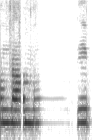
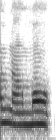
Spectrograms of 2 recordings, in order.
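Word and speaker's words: नमः: यम मस्तम जम भेदम नमा शब्द नहीं बोलना है नमा नहीं नम जैसे बोलते म सिर्फ इतना बोलना है म बोलो म आ की आवाज म य होता है मा मा नहीं बोले मा एक आ की मात्रा स्पष्ट सुनाई दे रही है अब म नम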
